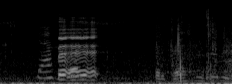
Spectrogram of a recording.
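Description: A goat bleating once, a short call with a wavering pitch about half a second in.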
